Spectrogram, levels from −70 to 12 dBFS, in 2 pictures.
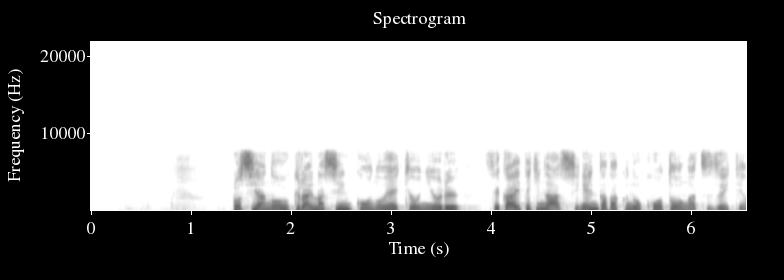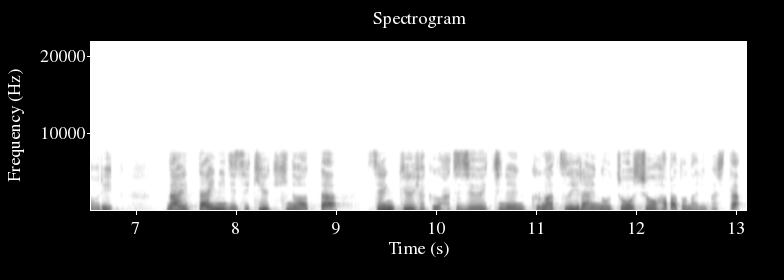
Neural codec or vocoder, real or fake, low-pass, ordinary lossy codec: none; real; none; none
